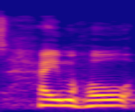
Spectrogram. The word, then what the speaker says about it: Hamer Hall: So Melbourne date, we're at Hamer Hall, pronunciation correct? Yes, Hamer Hall, April the 16th, and we've got a bit of a different lineup.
